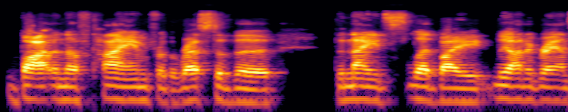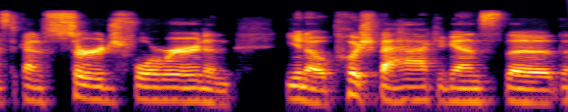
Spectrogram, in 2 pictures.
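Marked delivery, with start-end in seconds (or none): none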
